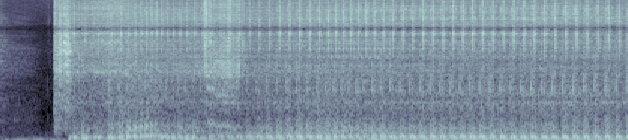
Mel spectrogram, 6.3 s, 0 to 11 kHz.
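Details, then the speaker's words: Honda CL350 twin, cold start with the choke about half on at roughly 50–55°F ambient. After a brief crank it catches at once and settles into an even, steady idle with no knocks or misses, a normal cold start. "But yeah, cold start. She starts right up. No problem."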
